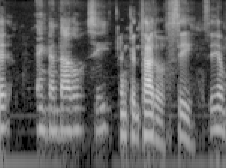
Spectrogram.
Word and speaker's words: encantado: Encantada, is that how you say it? Encantado, sí.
